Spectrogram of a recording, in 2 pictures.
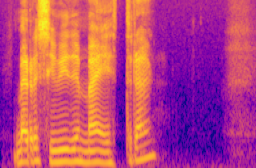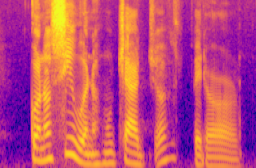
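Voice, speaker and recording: A woman speaks at a very slow pace with lively intonation, her dark, mellow tone captured in a dry, close sound with no echo. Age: 60s. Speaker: interviewee recounting her life. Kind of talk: testimony. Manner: halting, many fillers and repetitions.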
